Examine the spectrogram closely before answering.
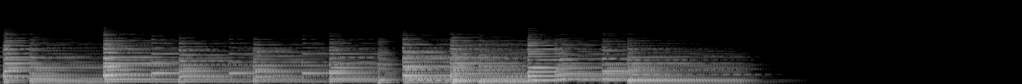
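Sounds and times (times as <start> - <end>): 
blues on upright piano: 0.0 - 7.6.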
